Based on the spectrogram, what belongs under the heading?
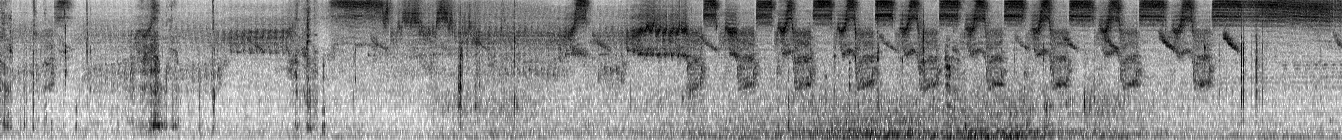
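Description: Close-up eating sounds of someone gnawing meat off a whole braised sauce duck: wet chewing, sucking and lip smacking with many short clicks, busiest in the second half.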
